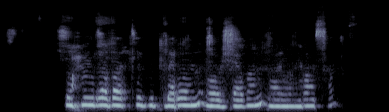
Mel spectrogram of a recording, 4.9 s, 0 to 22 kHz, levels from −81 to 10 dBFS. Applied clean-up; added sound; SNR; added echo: neural mask model Resemble Enhance denoiser.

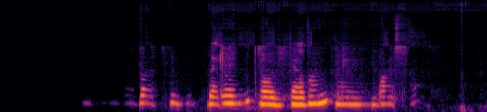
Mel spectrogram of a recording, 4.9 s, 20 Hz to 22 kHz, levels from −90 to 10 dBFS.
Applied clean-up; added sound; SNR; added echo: neural mask model DeepFilterNet 3.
